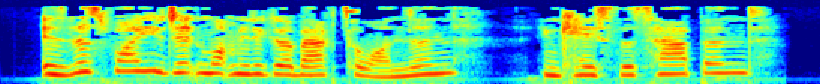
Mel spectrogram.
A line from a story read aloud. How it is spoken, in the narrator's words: Callie sighed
